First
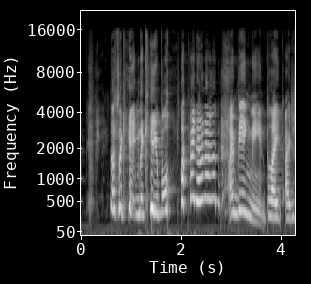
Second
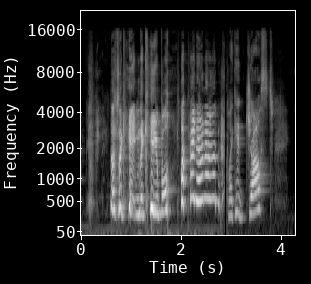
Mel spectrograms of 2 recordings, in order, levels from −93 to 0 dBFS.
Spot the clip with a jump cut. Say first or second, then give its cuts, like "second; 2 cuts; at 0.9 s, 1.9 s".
second; 1 cut; at 2.8 s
